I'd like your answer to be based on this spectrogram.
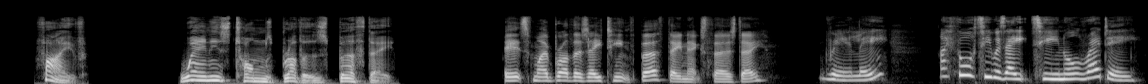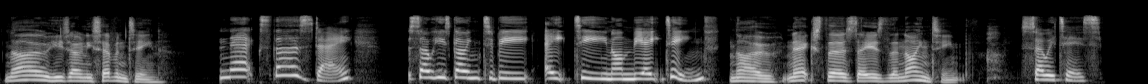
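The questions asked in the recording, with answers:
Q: When is Tom's brother's birthday?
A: Next Thursday, the 19th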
